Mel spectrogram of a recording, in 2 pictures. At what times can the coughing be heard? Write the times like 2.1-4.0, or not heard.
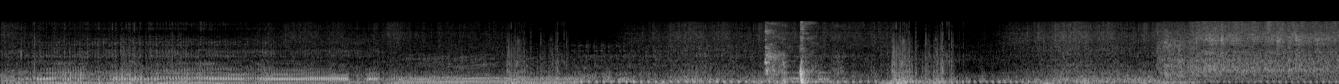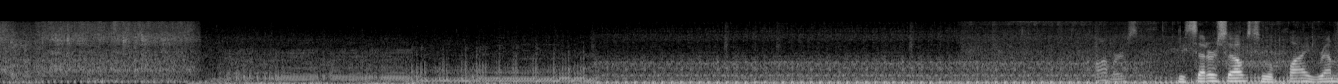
7.7-8.4.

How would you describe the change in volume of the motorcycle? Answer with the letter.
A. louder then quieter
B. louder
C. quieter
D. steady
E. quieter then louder
E.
